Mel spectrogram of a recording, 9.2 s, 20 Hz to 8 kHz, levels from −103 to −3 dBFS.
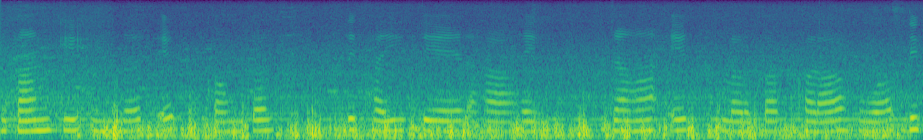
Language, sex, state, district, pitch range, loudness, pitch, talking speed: Hindi, female, Madhya Pradesh, Dhar, 225-235 Hz, -17 LUFS, 230 Hz, 95 wpm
